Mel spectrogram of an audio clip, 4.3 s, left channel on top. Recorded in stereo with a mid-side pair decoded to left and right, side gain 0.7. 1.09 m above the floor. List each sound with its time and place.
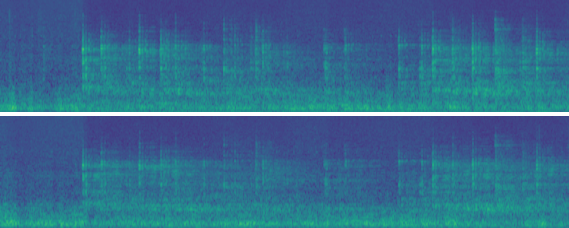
0.6 s typing on a keyboard: 45° left, 8.5 m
